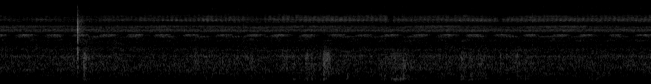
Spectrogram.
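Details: Insects singing beside a crackling bonfire: several steady high shrill bands overlap with a pulsed chirping line repeating about three to four times a second, plus one sharp fire snap near the start.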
